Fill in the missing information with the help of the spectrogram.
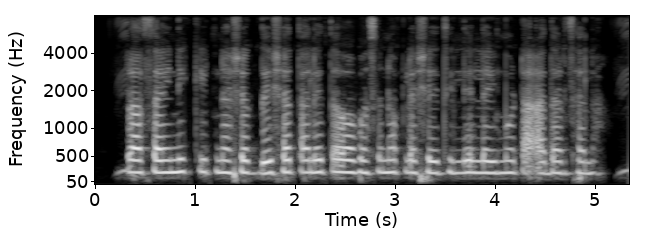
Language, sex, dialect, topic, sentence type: Marathi, female, Varhadi, agriculture, statement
